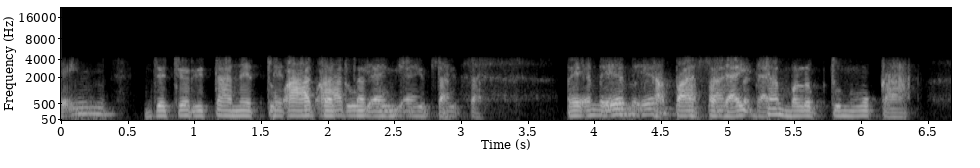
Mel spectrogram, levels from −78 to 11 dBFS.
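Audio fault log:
Throughout: Opus compression. The speech is muffled and hoarse, with nothing above about 4.2 kHz. This narrowband, heavily damaged sound fits a low rate near 12 kbps. It likely comes from Opus running in its SILK speech mode.
1.59 to 5.31 s: doubled audio track. A second full-band copy of the speech trails about 200 ms behind, roughly 5 dB quieter. It has no decay or room colour. It starts and stops abruptly, likely from a second, slower capture path.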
